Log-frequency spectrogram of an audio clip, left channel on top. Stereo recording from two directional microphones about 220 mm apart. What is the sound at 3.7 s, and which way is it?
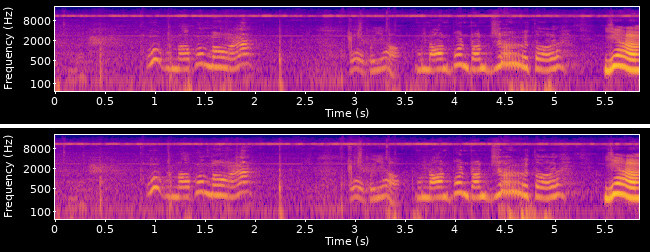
Speech, 10° right (ahead or behind).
